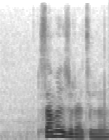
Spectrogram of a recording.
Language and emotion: Russian, neutral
